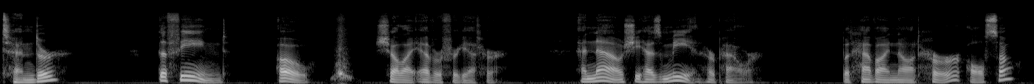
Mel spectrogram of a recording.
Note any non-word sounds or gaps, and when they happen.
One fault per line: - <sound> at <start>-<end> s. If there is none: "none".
- whoosh at 3.3-3.6 s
